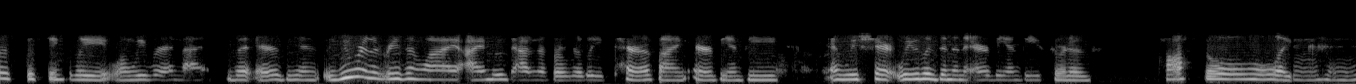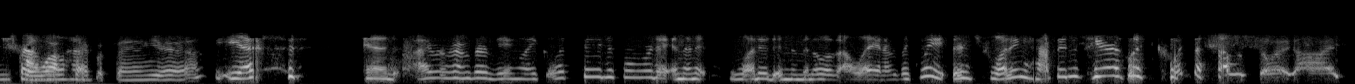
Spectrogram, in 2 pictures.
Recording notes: The recording went out twice on this episode! Still learning and growing with the tech on this one so apologies for audio issues ahead of time.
